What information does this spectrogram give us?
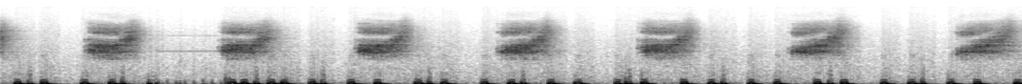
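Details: At night near Russell Wharf, New Zealand, a trail camera records a female North Island brown kiwi. Six hoarse, raspy calls come roughly every second and a half, with regular low thumping pulses underneath.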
